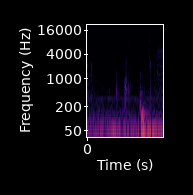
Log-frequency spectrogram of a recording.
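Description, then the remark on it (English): Someone takes a quiet sip of lemon water, with faint wet mouth clicks followed by a single soft gulp as they swallow. No one speaks. “So while I've been sick, and I'll get into the actual part of the episode, and excuse me, because I'm going to be drinking lemon water.”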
